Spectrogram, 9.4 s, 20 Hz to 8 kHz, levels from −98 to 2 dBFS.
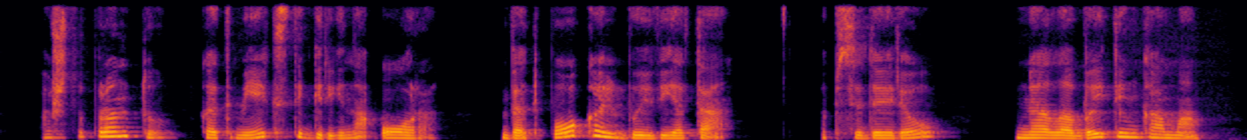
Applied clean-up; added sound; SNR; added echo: none; none; none; none.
